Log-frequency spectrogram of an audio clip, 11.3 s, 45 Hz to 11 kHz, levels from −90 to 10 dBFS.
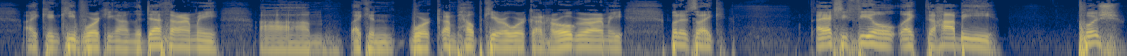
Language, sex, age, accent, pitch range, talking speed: English, male, 40-59, American, 100-135 Hz, 165 wpm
